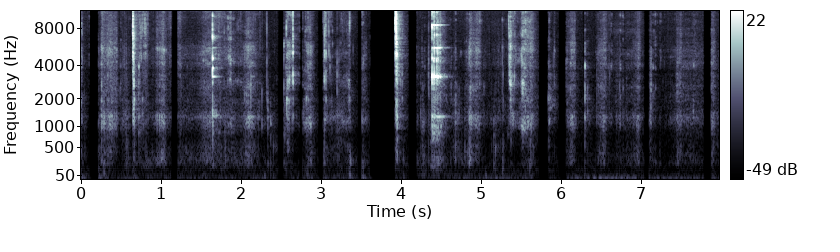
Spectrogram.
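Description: Crunchy chewing of Cinnamon Toast Crunch Churros cereal eaten from a bowl: many crisp, irregular crunches in quick bursts with short gaps, fairly loud and close, with no talking.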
